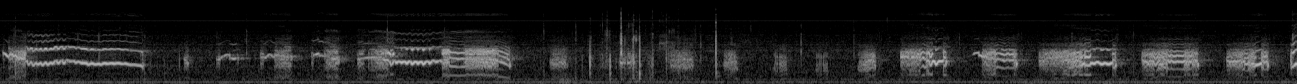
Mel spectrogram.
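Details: Newborn Australian Bulldog pups, one week old, crying loudly in a litter. Drawn-out harmonic wails bend up and down, then turn into a run of short, choppy yelps repeated about once a second.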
